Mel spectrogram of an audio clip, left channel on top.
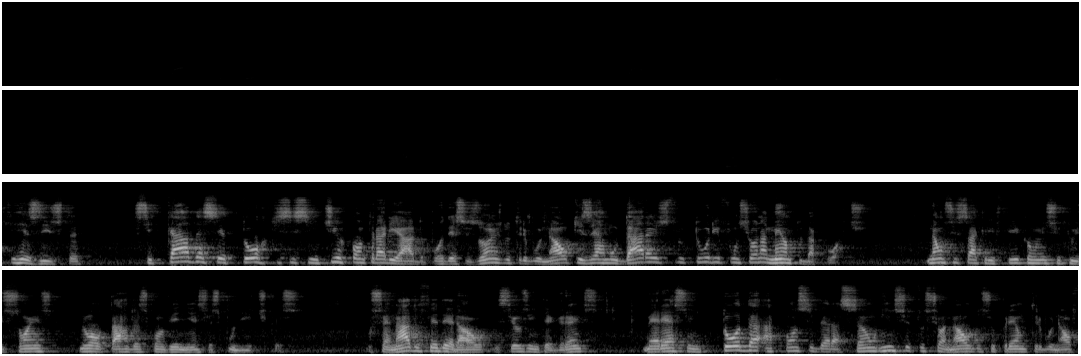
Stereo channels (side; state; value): left; silent; 54 dB below the other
